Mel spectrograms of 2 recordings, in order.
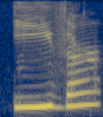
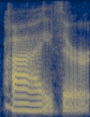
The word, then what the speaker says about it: either: zech is e head this can be two ways either either and they're both correct so just which one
